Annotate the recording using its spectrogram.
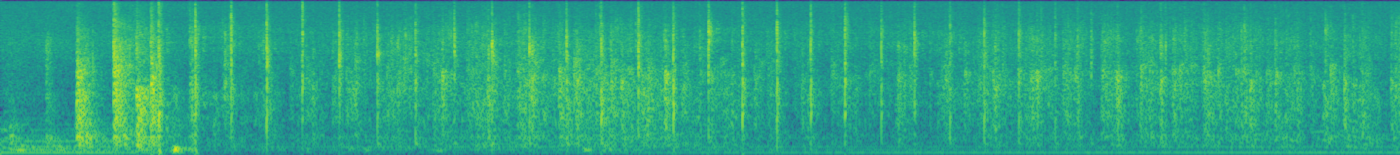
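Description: An audience clapping: a loud burst of claps about half a second in, then a dense, steady run of hand claps.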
